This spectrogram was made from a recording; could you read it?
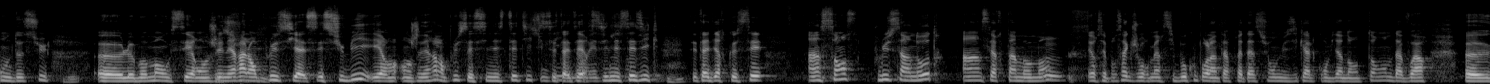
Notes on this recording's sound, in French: La Grande Librairie lui consacre une émission spéciale, comme un feu d’artifice… en public !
